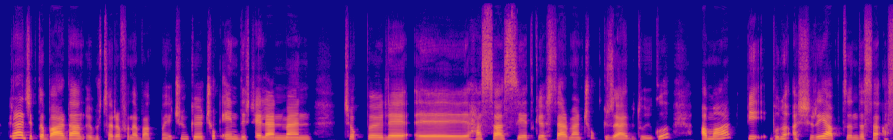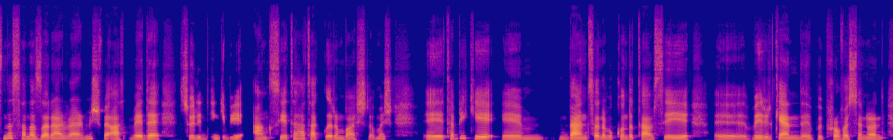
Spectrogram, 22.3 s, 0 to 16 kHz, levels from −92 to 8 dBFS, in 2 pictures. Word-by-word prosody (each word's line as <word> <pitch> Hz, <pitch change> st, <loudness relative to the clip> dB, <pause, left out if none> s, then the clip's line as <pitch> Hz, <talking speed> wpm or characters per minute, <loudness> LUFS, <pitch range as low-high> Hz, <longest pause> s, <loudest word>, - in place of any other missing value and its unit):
birazcık 280 Hz, -4 st, +3 dB
da 210 Hz, -3 st, +2 dB
bardağın 195 Hz, +2 st, +7 dB
öbür 185 Hz, +1 st, -8 dB
tarafına 160 Hz, -3 st, -3 dB
bakmayı. 135 Hz, +3 st, -5 dB
Çünkü 205 Hz, +2 st, -4 dB
çok 250 Hz, +4 st, -4 dB
endişelenmen, 185 Hz, -2 st, +2 dB, 0.4 s
çok 205 Hz, -1 st, -5 dB
böyle, 185 Hz, -1 st, +3 dB
eee, 165 Hz, 0 st, +2 dB
hassasiyet 185 Hz, 0 st, +1 dB
göstermen 175 Hz, 0 st, +1 dB
çok -, -, -10 dB
güzel 155 Hz, -8 st, +2 dB
bir 145 Hz, -, -24 dB
duygu 140 Hz, -, -5 dB, 0.4 s
ama 210 Hz, -, +4 dB, 0.2 s
bir 225 Hz, -2 st, 0 dB, 0.2 s
bunu 210 Hz, +3 st, -2 dB
aşırı 175 Hz, +2 st, -1 dB
yaptığında 195 Hz, -4 st, +2 dB
sa 195 Hz, -1 st, 0 dB
aslında 255 Hz, +3 st, -5 dB
sana 215 Hz, -5 st, -2 dB
zarar 140 Hz, -8 st, +1 dB
vermiş 120 Hz, -, 0 dB
ve 205 Hz, -, +2 dB
as 180 Hz, -1 st, +3 dB
ve 175 Hz, 0 st, +3 dB
de 185 Hz, 0 st, +5 dB, 0.2 s
söylediğin 185 Hz, +1 st, -5 dB
gibi 175 Hz, 0 st, -2 dB, 0.2 s
anksiyete 175 Hz, +5 st, -2 dB
atakların 170 Hz, -3 st, -2 dB
başlamış. 215 Hz, -, -4 dB, 0.4 s
Eee, 165 Hz, -1 st, +1 dB
tabii 220 Hz, +8 st, -6 dB
ki, 220 Hz, -6 st, +2 dB
emm, 170 Hz, -2 st, -4 dB, 0.2 s
ben 180 Hz, 0 st, +5 dB
sana 175 Hz, -2 st, 0 dB
bu 170 Hz, -, -9 dB
konuda 170 Hz, -1 st, -4 dB
tavsiyeyi, 165 Hz, +1 st, 0 dB, 0.3 s
eee, -, -, -4 dB
verirken 175 Hz, -3 st, +3 dB
de 140 Hz, -2 st, -5 dB
bu 145 Hz, -, -5 dB
profesyonel, 160 Hz, +1 st, -2 dB
180 Hz, 135 wpm, -24 LUFS, 165-200 Hz, 0.4 s, bardağın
